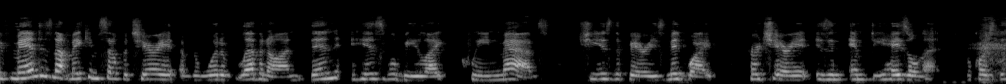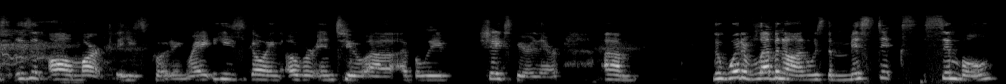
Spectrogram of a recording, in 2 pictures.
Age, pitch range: 40-59, 210-260 Hz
